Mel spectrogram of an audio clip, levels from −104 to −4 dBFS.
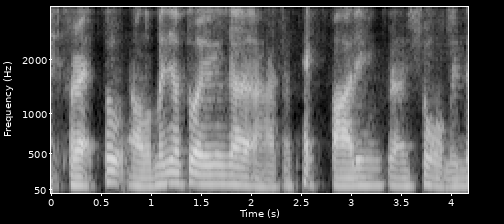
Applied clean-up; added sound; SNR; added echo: neural mask model Resemble Enhance denoiser.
